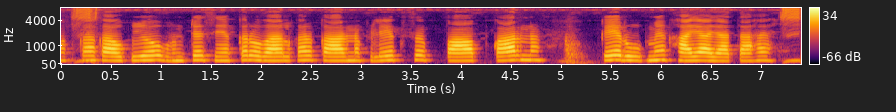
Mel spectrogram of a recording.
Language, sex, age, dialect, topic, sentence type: Hindi, female, 41-45, Kanauji Braj Bhasha, agriculture, statement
